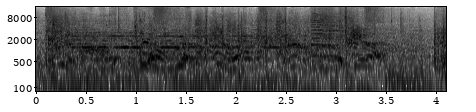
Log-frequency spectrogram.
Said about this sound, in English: Neil slams Bly into the wall. They trade blows.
